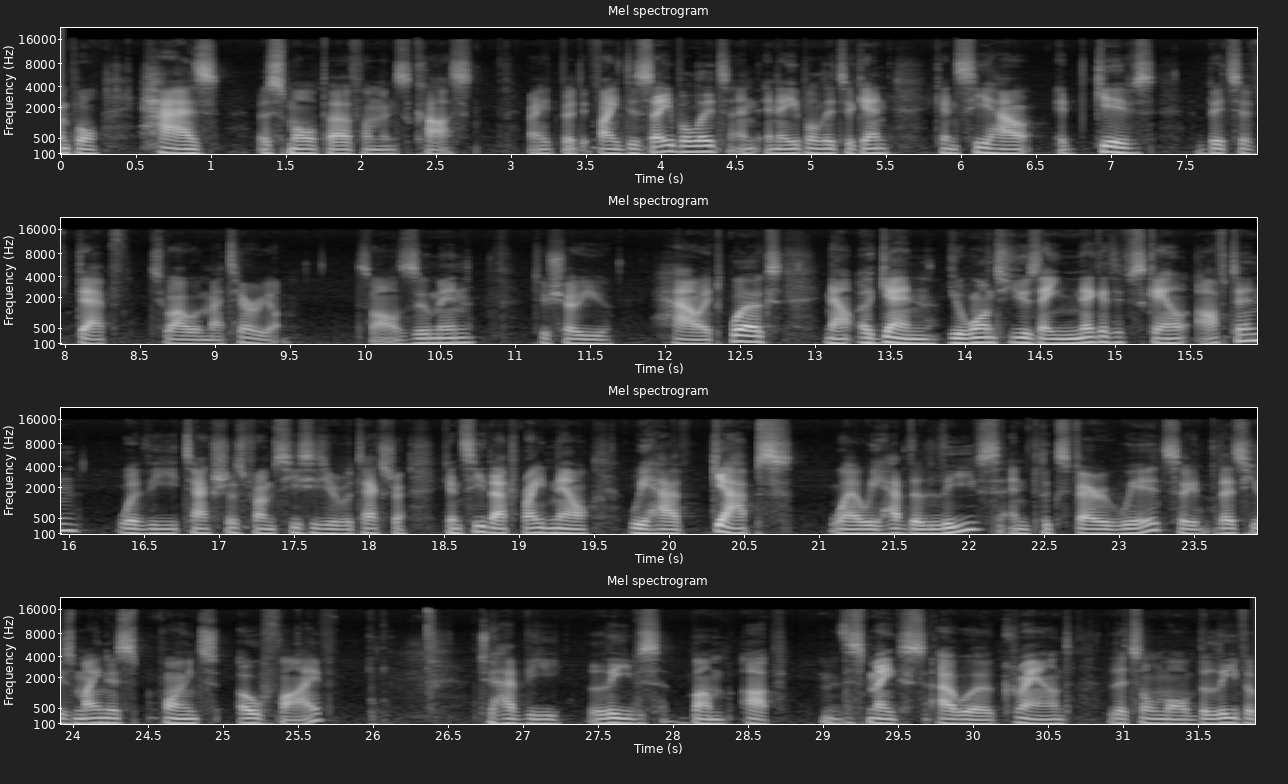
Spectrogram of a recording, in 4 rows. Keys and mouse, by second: 3.8 click, 5.0 click, 6.0 click, 6.4 click, 6.9-8.6 middle drag, 9.1 Tab, 10.1 ctrl+middle click, 11.2-12.7 ctrl+middle drag, 17.6-18.9 middle drag, 22.9 click, 24.4 -, 24.8 ., 25.9-26.8 typing, 26.9 Return, 29.1 middle click, 29.7-30.7 ctrl+middle drag.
